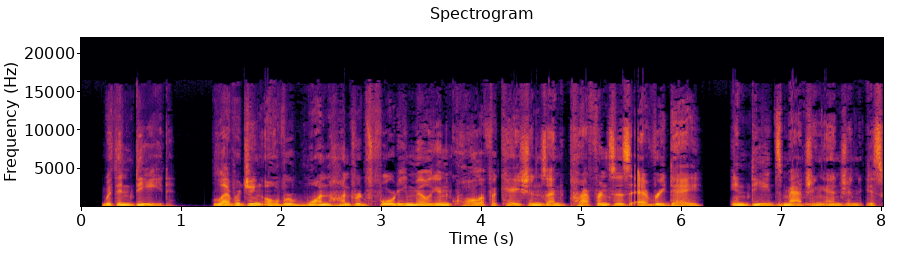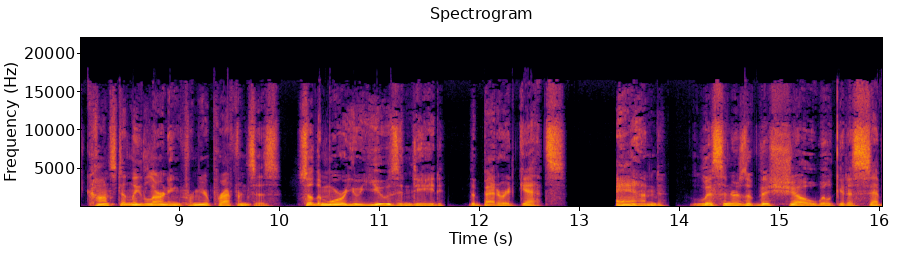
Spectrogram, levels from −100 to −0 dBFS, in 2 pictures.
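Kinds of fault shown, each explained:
Nothing stood out as a fault on listening.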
